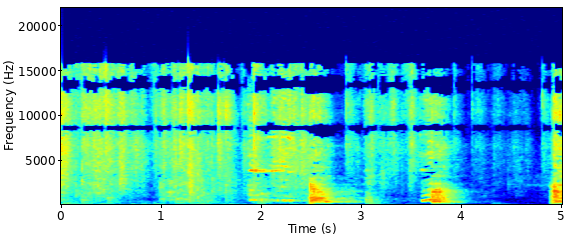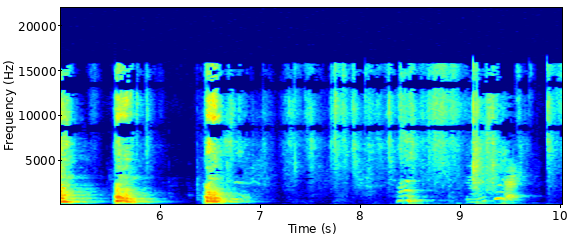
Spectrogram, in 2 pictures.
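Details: An excited Basset Hound puppy gives short, sharp yelping whines as it greets its owner, who is coming home after weeks away.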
